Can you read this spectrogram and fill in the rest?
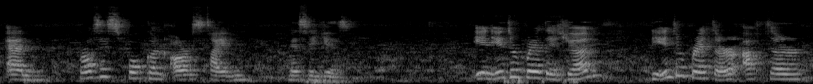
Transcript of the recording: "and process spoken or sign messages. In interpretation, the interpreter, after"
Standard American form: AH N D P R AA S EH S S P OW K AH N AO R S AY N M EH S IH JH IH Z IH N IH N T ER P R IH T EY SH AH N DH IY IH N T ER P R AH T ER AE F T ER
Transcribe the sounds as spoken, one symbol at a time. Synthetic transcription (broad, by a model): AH N P R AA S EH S S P OW K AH N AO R S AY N M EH S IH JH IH S IH N IH N T ER P R IH T EY SH AH N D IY IH N T ER P R AH T ER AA F T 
